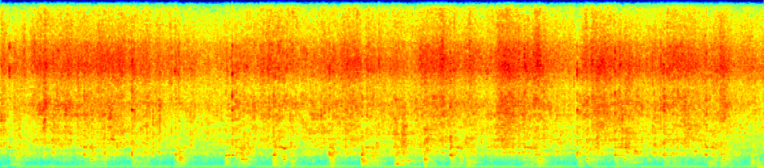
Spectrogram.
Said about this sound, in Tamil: இப்போ தக்காளி நல்லா வணங்கிடுச்சு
